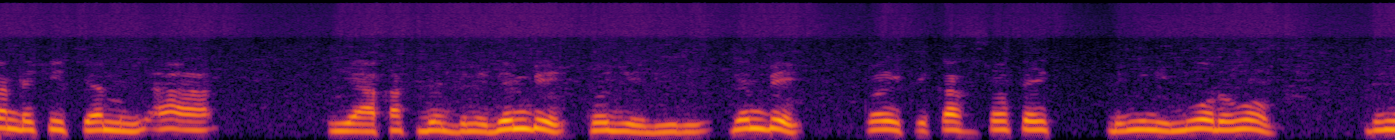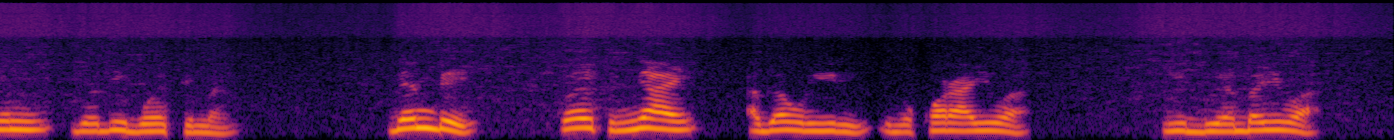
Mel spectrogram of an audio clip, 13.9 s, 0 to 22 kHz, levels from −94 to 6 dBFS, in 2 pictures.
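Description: From 4.59 to 5.13 s, speech cut by the noise suppressor dips parts of the speech by about 16 dB, around a tenth of a second in all, leaving swallowed sounds and thinned, faint waveform and spectrogram gaps.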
